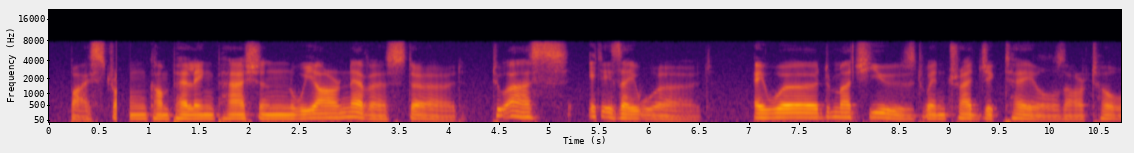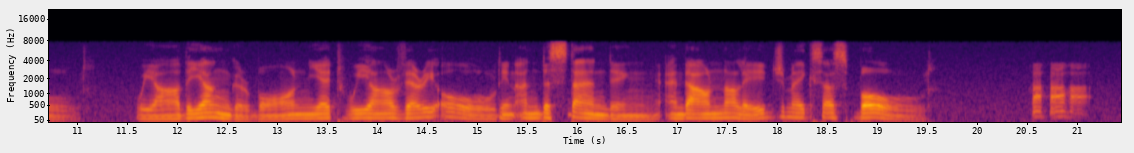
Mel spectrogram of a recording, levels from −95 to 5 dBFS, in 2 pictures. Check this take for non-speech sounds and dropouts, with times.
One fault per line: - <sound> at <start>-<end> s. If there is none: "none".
- dropout at 0.7-0.8 s
- laugh at 20.5-21.2 s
